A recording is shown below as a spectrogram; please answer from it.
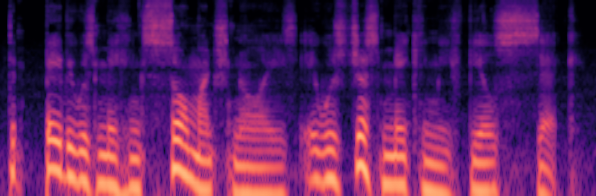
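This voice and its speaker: A man's voice: on the low side, expressive, unhurried, mellow, no room sound. A man voicing a blustering, bossy male school principal in a storybook, commanding and exclaiming. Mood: relieved.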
